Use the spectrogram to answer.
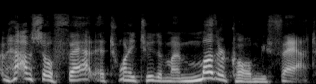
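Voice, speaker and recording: A man with an American accent talks at a fairly quick pace. His pitch swings very widely. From US Midwest, Michigan. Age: 70s. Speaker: physician and health author. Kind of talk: interview. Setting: podcast interview. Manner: animated.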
